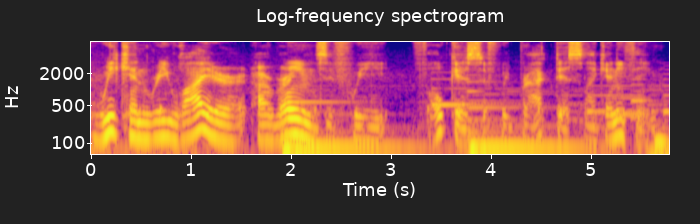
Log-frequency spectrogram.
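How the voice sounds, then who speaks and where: A man's fairly low voice with a calm, soothing tone, a very slow pace, very wide pitch swings, big swings in loudness and music in the background. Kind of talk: sleep-aid talk, calm informational narration to help listeners fall asleep. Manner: calm, soothing, slow.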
